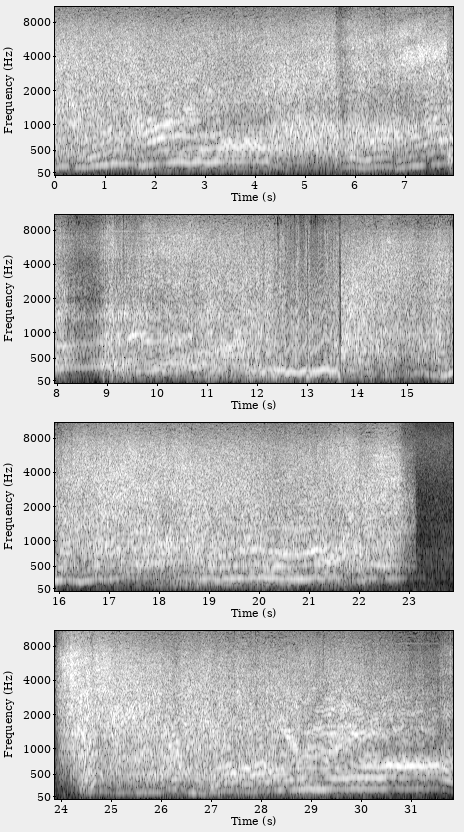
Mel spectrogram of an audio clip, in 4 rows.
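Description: Rally cars driven flat out, several in turn, their engines revving hard with the pitch climbing and dropping again and again through gear changes. The sound dips briefly about eight seconds in and drops almost to silence for about a second near 23 seconds in.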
